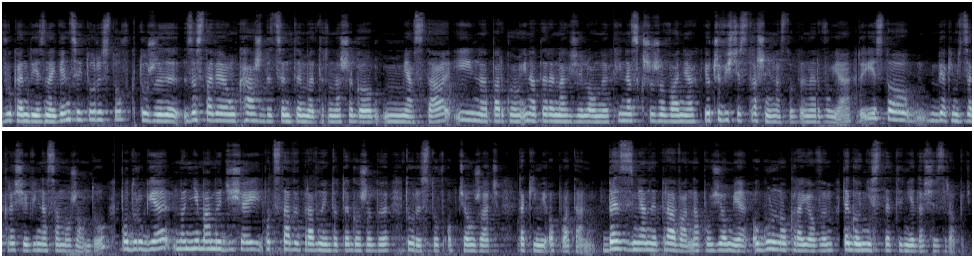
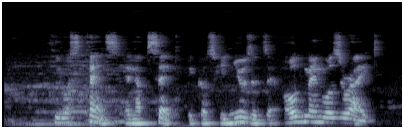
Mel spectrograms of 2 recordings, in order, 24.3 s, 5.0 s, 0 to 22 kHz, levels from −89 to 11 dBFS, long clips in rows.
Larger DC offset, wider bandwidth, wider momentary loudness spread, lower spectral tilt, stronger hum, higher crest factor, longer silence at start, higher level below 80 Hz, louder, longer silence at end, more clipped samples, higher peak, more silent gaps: neither; first, 15.5 kHz vs 8 kHz; second, 8 LU vs 11 LU; about the same, -5 dB/octave vs -5.5 dB/octave; neither; about the same, 18 dB vs 22 dB; about the same, 0 s vs 0.1 s; first, -54 dBFS vs -60 dBFS; first, -20 LUFS vs -23 LUFS; second, 0.1 s vs 0.4 s; neither; about the same, -2 dBFS vs -2 dBFS; neither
